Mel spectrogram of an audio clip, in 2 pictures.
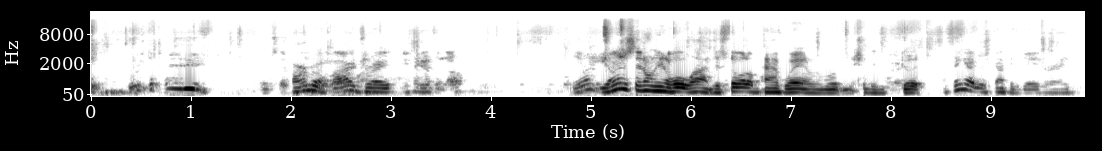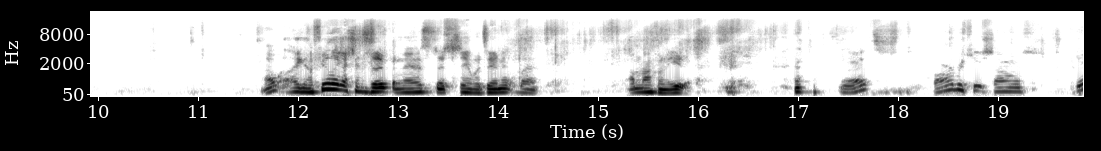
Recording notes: Mic control still eludes the podcast for some reason.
